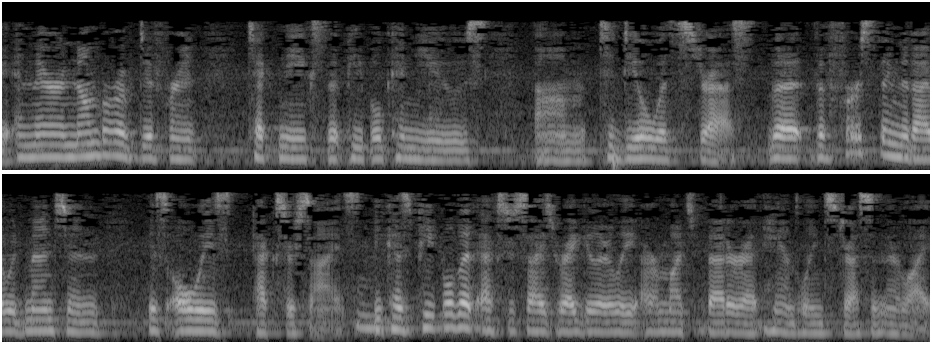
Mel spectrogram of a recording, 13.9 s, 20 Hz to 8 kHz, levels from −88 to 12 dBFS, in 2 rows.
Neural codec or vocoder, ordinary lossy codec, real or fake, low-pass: none; MP3, 24 kbps; real; 7.2 kHz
